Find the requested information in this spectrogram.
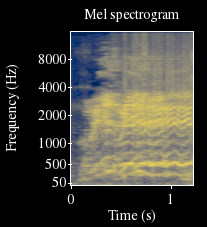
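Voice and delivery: loud call through the door. Acted. Calling out at the door.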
